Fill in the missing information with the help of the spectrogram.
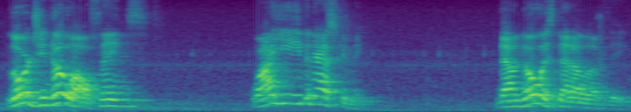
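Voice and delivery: a touch of sarcasm, turning it back on him; sarcastic. Acted. Peter throwing the question back at Jesus, sarcastic. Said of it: "a hint of sarcasm here with Peter".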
